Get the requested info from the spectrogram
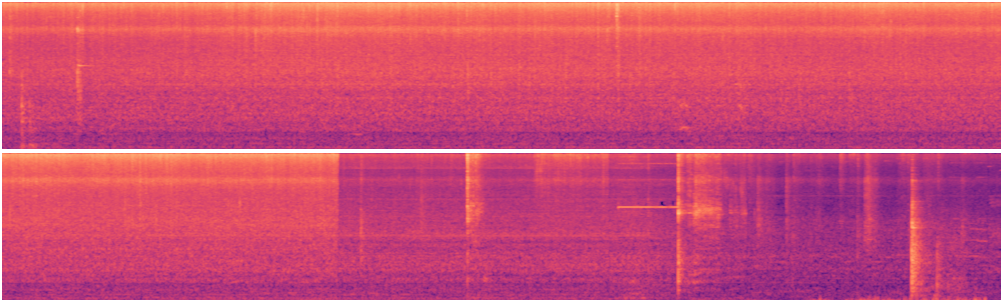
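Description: White gourd and carrot strips sizzling in a hot wok, a steady hiss that stops suddenly about eighteen seconds in. It is followed by a few sharp knocks and clinks of dishes.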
